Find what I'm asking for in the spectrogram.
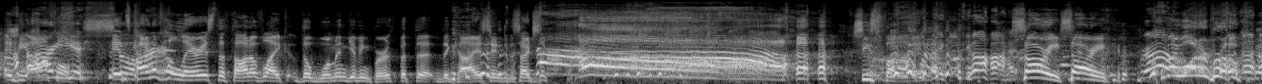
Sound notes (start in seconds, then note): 7.1 yelling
